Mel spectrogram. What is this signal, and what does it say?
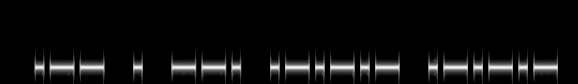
Morse code, heard as a keyed tone, about 16 wpm, spaced as for 14 wpm, 800 Hz. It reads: WEG..
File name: Morsekurs / Witze / Witz 17. März 2026 70 F80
